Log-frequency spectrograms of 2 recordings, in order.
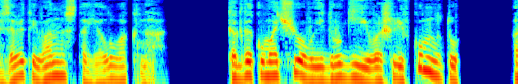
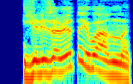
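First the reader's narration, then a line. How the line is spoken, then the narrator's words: Shout. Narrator (Russian): крикнула она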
